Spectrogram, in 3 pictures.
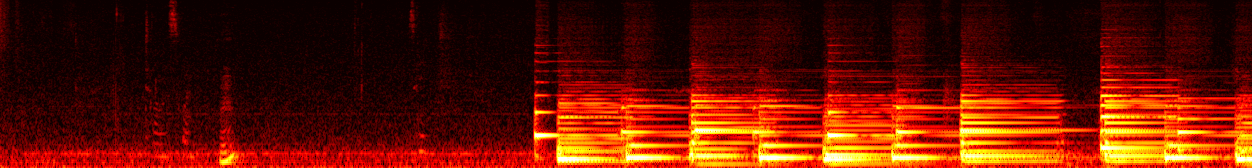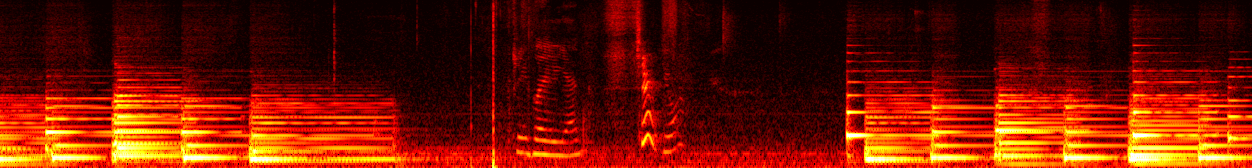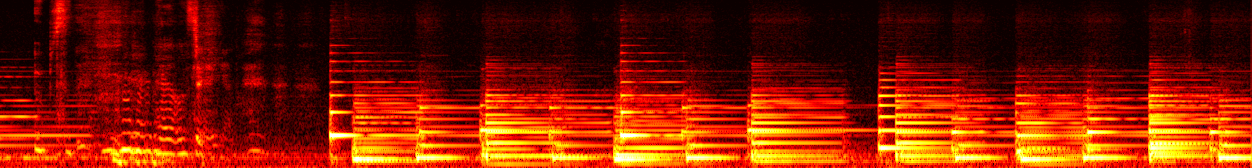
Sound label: duet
